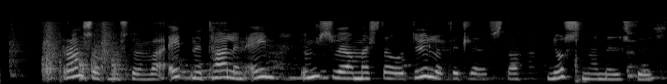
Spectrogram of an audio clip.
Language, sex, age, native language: Icelandic, male, 11, Icelandic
